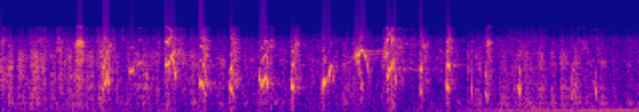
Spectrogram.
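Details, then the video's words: Small dog wanting a turtle chatters in monkey-like fashion: rapid, rhythmic high yips and squeals, roughly one and a half per second, fading to a low steady hum near the end. "Little dog wants turtle and makes monkey sounds"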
